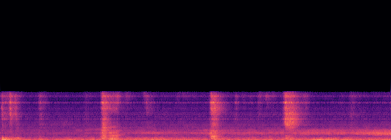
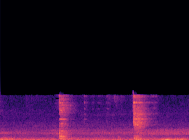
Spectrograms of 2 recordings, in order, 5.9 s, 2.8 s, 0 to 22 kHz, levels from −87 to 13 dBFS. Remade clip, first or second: first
